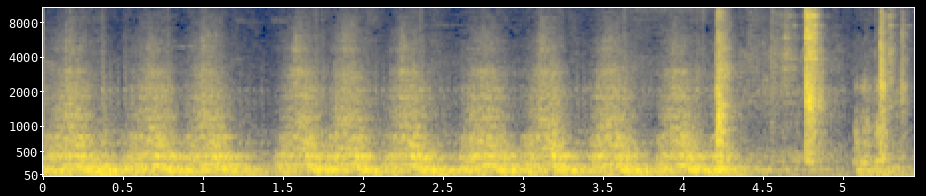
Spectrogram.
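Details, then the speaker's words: Land Rover Series IIa with mechanical fuel pump, on a very cold day after rewiring/ignition checks; steady cranking ~2 pulses a second drags on without catching – slow to start, owner blames the cold. "It's not encouraging, is it? It's because it's cold. I think really it needs to go for a good old test and warm up."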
